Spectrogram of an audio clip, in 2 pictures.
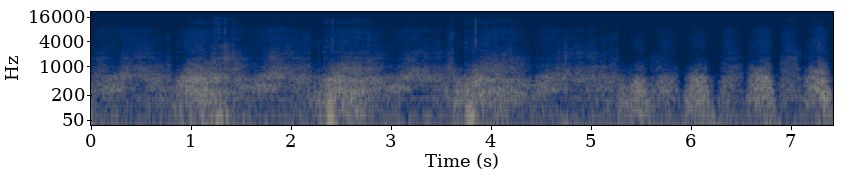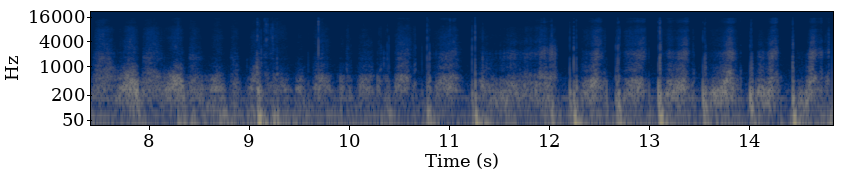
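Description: Long acrylic nails scratch and tap the smooth underside of a hollow, red lobster-shaped faux leather handbag. A soft, dull, low scratching rubs continuously for the first few seconds, then gives way to quick, sharp taps mixed with scraping that continue to the end.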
